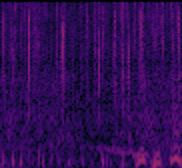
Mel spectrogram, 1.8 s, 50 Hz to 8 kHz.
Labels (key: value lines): label: biophony, cascading saw
recorder: SoundTrap 600 or HydroMoth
